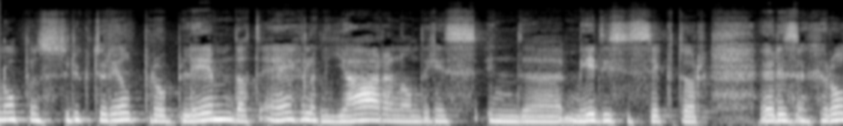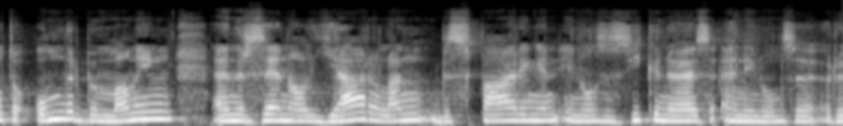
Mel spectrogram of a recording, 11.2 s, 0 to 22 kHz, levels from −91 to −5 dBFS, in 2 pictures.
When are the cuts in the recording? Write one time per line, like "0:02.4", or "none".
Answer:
0:02.1
0:02.9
